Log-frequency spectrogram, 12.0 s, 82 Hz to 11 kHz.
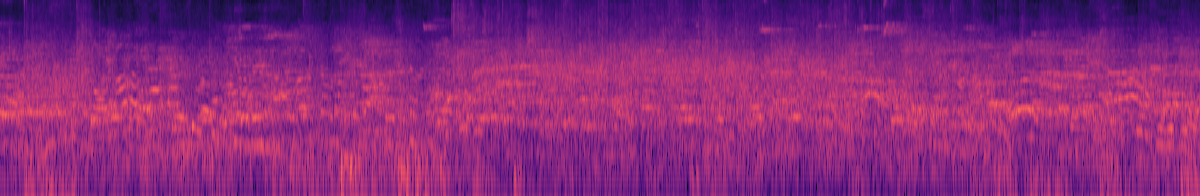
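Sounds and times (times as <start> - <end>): hubbub of voices: 0.0 - 12.0
sneakers squeaking: 2.2 - 5.5, 7.6 - 10.5.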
